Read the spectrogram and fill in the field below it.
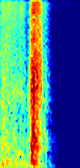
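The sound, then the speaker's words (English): A single short, forceful nose blow, a breathy hiss-like burst rising out of low background murmur and cutting off abruptly into silence. “I'm going to blow my nose real quick, so if you want to help me out with that.”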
